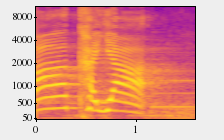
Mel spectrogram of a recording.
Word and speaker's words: ขยะ: รอ เรือ ลอลิง วอแหวน ให้ ออก เสียง เป็น สอง พยางค์ พยางค์ หน้า ให้ ทด สอบ เสียง คล้าย ประสม สระ อะ ครึ่ง เสียง พยางค์ หลัง ให้ อ่าน ออก เสียง วรรณยุกต์ ตาม เสียง อักษร สูง หรือ อ่าน เหมือน มี หอ นำ พยางค์ หลัง ฝึก อ่าน คำ อักษร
